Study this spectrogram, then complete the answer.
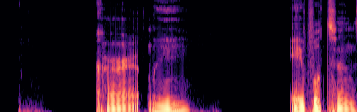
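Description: A man talks calmly and close into a microphone, in short phrases.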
